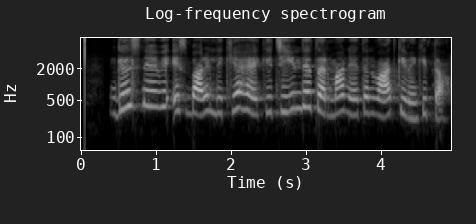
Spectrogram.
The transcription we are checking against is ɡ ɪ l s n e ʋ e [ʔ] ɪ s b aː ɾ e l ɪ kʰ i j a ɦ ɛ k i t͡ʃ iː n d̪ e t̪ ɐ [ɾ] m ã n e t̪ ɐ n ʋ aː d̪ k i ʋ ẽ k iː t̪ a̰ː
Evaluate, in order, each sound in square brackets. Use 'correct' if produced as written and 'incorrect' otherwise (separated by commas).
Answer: correct, correct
